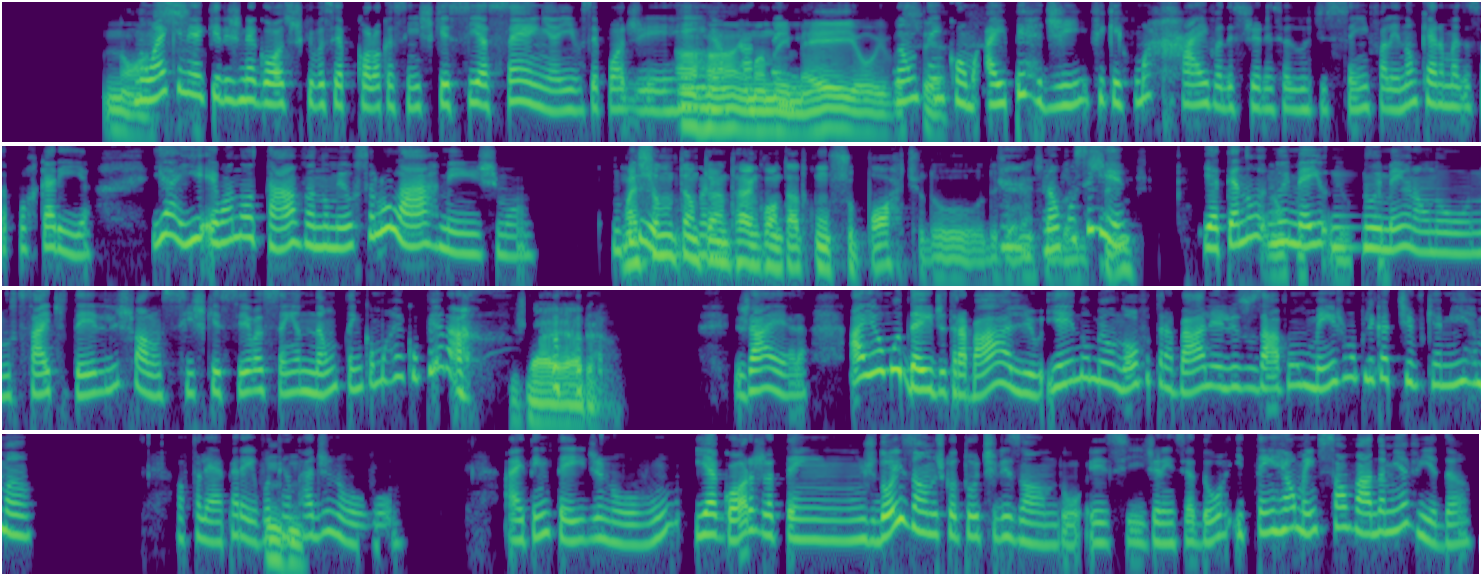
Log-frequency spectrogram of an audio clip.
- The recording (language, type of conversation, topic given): Portuguese, podcast, Como você protege suas senhas hoje em dia?
- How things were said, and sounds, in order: tapping; laugh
